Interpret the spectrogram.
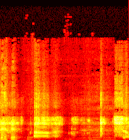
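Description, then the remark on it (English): A large dog pants in quick, breathy bursts, with short pauses between each run of rapid huffing breaths. “Bruce, no. I have a big dog.”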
